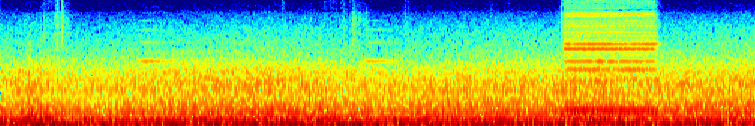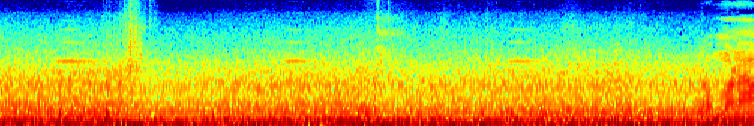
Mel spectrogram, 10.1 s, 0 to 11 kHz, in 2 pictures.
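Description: In-cabin drone of a Honda City's 1.5-litre i-VTEC four-cylinder petrol engine and tyres at steady highway cruising speed, a low rumble. A vehicle horn sounds briefly about four seconds in.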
